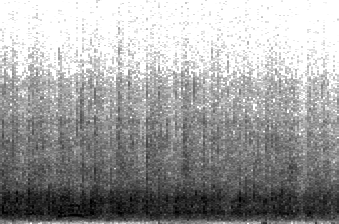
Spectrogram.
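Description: A crowd claps steadily for several seconds, a dense wash of many hands applauding at an even, sustained level with no voices standing out.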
